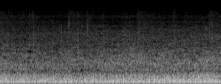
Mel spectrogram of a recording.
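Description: Cub Cadet XT1 LT46 riding lawn tractor's engine running at a steady speed while the tractor backs up in reverse.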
